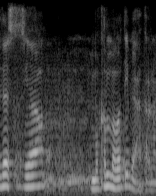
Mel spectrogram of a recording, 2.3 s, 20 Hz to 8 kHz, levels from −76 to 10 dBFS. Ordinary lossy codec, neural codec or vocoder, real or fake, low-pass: Opus, 32 kbps; codec, 16 kHz, 2 kbps, FunCodec, trained on LibriTTS, 25 frames a second; fake; 7.2 kHz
